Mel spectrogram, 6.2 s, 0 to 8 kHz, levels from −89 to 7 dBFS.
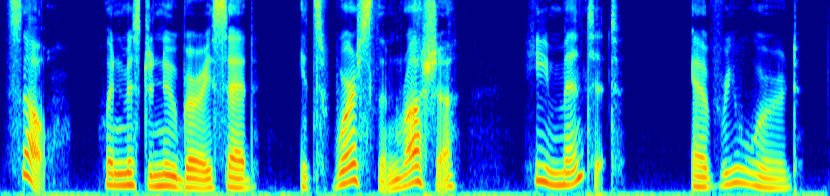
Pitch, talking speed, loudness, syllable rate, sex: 170 Hz, 135 wpm, -19 LUFS, 4.5 syllables/s, female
